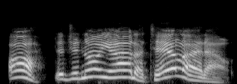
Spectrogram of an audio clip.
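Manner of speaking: high, loud, over-exaggerated Minnesota accent. Shown as a demonstration. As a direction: try to hold a thick Minnesota accent. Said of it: "but, like, to hold the accent".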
